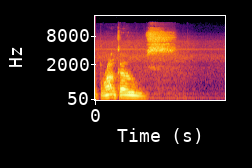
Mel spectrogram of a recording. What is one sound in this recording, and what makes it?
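A plastic card sleeve rustles briefly.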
